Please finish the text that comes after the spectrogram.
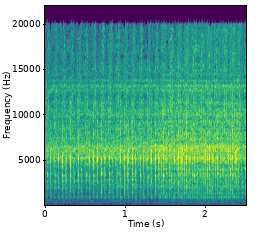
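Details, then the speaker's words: Homemade oscillating steam engine on compressed air: rapid even chuffs about ten a second over steady air hiss, picking up slightly; runs smooth and healthy. "and of course to reverse it just reverse the uh very little air coming out of there just a few pounds there goes in the other direction"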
